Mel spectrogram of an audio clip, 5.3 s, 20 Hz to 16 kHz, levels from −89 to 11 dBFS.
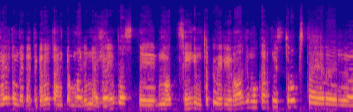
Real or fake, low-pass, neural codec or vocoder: fake; 14.4 kHz; codec, 44.1 kHz, 3.4 kbps, Pupu-Codec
